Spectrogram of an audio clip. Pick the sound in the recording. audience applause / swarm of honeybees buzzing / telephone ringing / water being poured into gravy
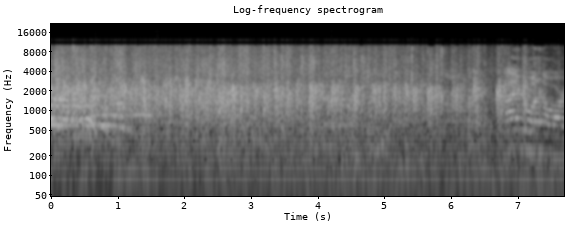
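audience applause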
